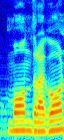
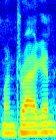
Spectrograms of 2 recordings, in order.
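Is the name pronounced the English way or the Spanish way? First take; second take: Spanish; English. First: The name is said with a Spanish pronunciation. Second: The name is said with an English pronunciation.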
